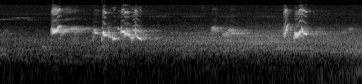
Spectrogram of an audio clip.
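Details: Rayong wild bird in the plai ho song style. It gives a sharp single note, then a quick cluster of descending chirps, then quiet, and another short pair of notes near the end over a soft steady background hiss.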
